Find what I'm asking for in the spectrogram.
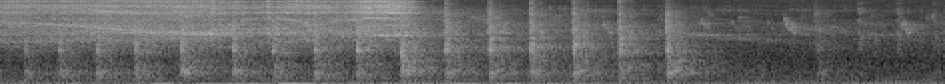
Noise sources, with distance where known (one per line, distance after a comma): non-machinery impact
small or medium rotating saw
